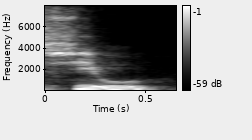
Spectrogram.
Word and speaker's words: Chiu: And yeah, I never knew how to pronounce his name. So, it's Shu. Yes, Shu. I I said Shishu Shishu for a very long time, but uh yeah, that is uh not correct.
